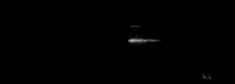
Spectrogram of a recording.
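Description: A single short high-pitched whistle-like tone, about a third of a second long, sounding once about a second and a half in, with near silence around it.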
